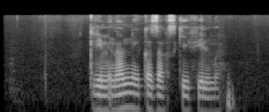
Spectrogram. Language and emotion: Russian, neutral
